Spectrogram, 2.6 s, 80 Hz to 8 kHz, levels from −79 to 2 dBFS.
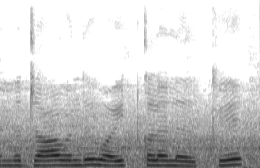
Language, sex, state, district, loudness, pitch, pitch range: Tamil, female, Tamil Nadu, Namakkal, -13 LUFS, 230 Hz, 225-235 Hz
